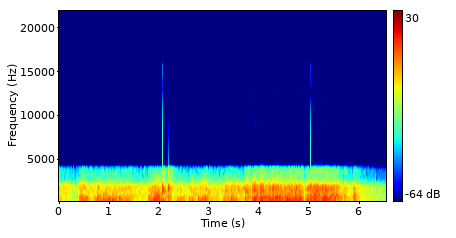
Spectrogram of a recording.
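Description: Fireworks: a dense, rapid crackle of many firecrackers going off together, with a few sharper cracks among them, dying away near the end.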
